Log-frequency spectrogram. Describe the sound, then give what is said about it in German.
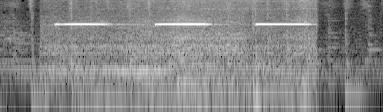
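Reversing beeps come from a truck backing up: three evenly spaced, steady high-pitched beeps over a continuous low engine rumble. “Ich fahre gerade mit einem LKW rückwärts.”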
